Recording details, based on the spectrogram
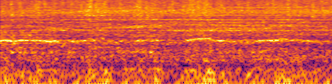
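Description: Deep steady rumble with a gentle swell about once a second and a faint whine on top; the truck is idling fine.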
